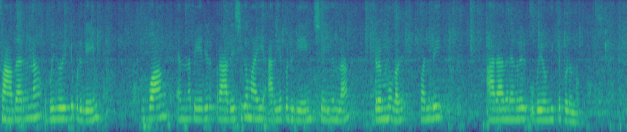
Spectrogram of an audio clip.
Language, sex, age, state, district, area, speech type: Malayalam, female, 45-60, Kerala, Kottayam, rural, read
